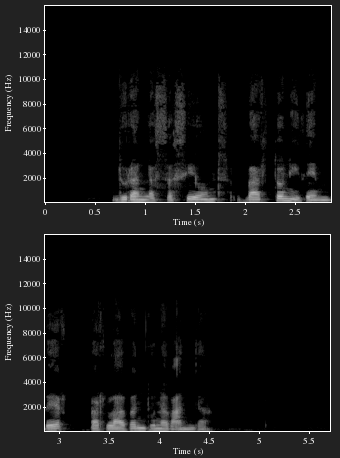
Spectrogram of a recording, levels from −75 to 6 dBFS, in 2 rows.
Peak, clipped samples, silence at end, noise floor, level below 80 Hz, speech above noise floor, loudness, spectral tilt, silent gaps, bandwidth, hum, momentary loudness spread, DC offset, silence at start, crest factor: -8 dBFS; under 0.1%; 1.2 s; -74 dBFS; -74 dBFS; 47 dB; -28 LUFS; -6.5 dB/octave; none; 11 kHz; none; 9 LU; under 0.1%; 0.7 s; 22 dB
